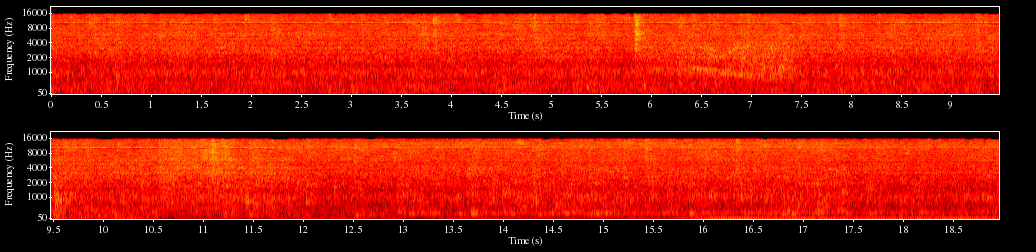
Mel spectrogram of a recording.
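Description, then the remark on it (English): Hot water runs steadily from a tap with a continuous rushing hiss after shaving. The flow shifts in tone partway through and deepens toward the end, with no talking. “Just as I finish shaving, the hot water goes.”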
